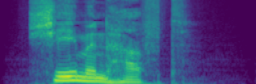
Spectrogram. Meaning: shadowy
- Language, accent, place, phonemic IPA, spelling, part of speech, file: German, Germany, Berlin, /ˈʃeːmən/, schemenhaft, adjective, De-schemenhaft.ogg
